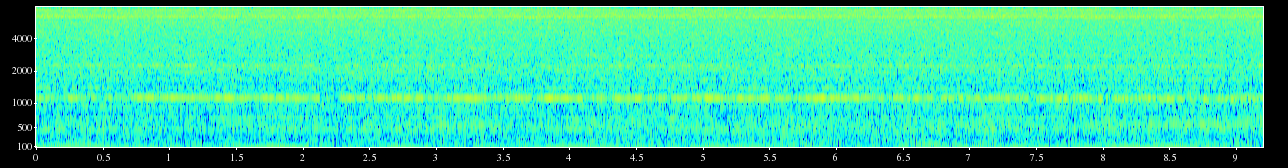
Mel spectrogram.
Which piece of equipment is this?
fan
